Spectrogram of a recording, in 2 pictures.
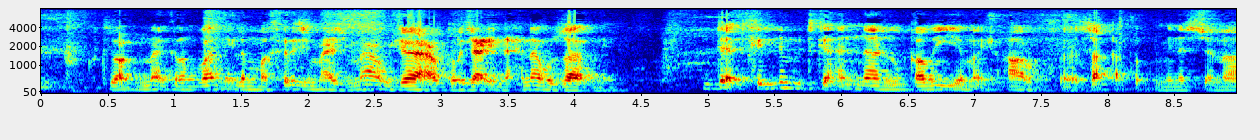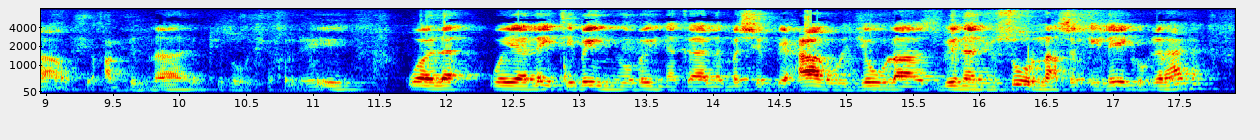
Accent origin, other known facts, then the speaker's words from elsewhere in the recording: Algeria; عندنا في الجزائر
